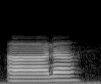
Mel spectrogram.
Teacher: ہم کم از کم 3 اور زیادہ سے زیادہ 5 الف کے برابر مد کریں گے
